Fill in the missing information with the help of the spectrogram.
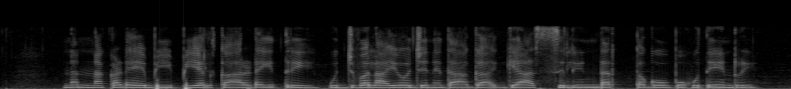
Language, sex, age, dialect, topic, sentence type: Kannada, female, 18-24, Dharwad Kannada, banking, question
